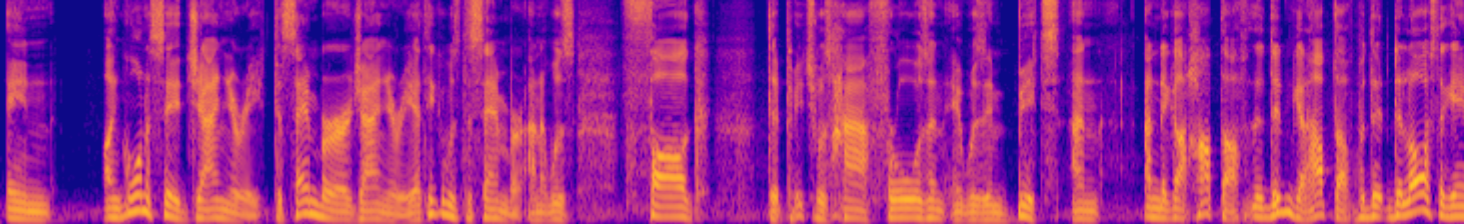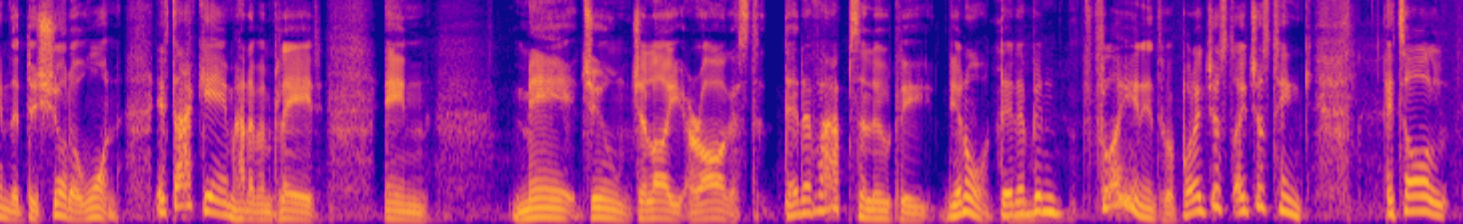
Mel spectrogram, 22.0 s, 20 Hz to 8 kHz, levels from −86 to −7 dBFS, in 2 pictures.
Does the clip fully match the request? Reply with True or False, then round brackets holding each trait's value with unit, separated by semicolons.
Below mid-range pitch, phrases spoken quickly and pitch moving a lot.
True (115 Hz; 215 wpm; 6.1 semitones)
